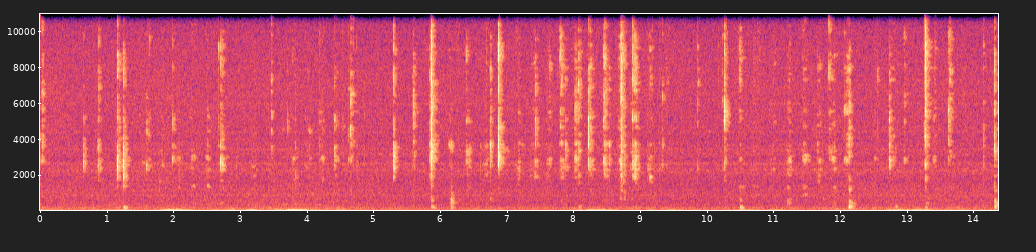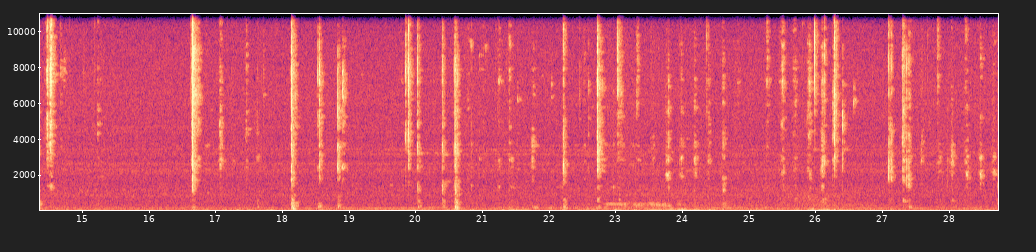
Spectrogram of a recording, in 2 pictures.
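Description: Irregular sharp clicks and light taps of small repair tools and parts being handled on a Samsung Galaxy A52s 5G phone during a screen repair, with a few soft thumps in the first few seconds.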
